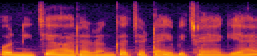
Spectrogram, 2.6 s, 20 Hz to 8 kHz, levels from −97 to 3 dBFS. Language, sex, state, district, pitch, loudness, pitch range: Hindi, female, Bihar, Katihar, 185 Hz, -14 LUFS, 180-190 Hz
